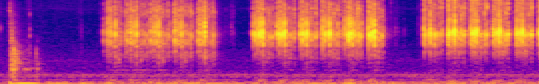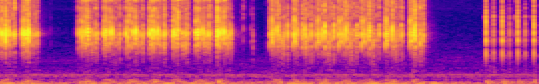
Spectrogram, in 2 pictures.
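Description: Fast typing clatters on a mechanical keyboard in short bursts.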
